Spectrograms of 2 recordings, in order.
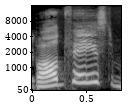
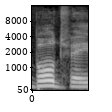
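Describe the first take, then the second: First: "Bald-faced" with the open vowel of bald; "Bald-faced", first word as in a bald head. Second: "bold-faced" with the long o of bold; "bold-faced", first word rhyming with cold; vowel of "bold". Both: Shown as a demonstration. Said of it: "They both work".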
